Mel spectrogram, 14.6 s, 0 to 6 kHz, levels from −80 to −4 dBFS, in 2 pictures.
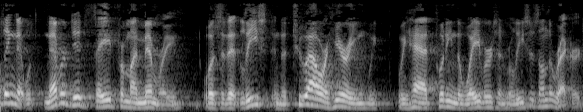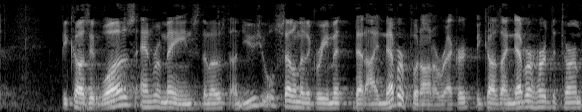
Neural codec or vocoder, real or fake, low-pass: none; real; 5.4 kHz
